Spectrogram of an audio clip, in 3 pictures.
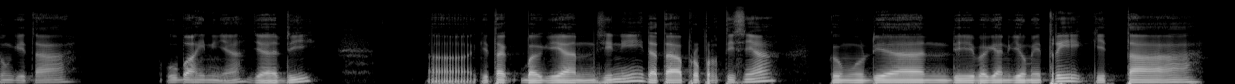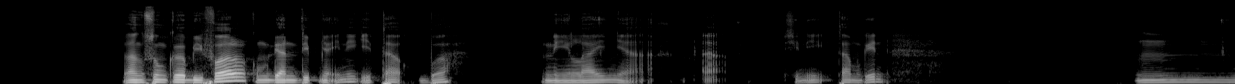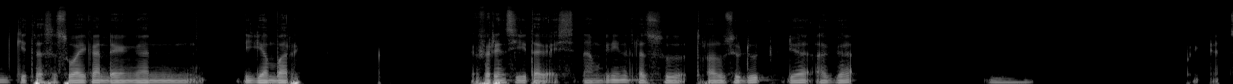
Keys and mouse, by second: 0.2-0.8 drag, 6.8 click, 15.3-17.8 shift+middle drag, 18.2-18.7 alt+middle drag, 19.1 alt+shift+middle drag, 19.5-19.9 middle drag, 24.5-24.9 alt+middle drag, 27.2-29.6 shift+drag, 30.1 alt+shift+middle drag, 30.4 alt+middle drag, 32.3 alt+middle click, 32.6 Tab, 33.0 click, 34.5 click, 36.1 click.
